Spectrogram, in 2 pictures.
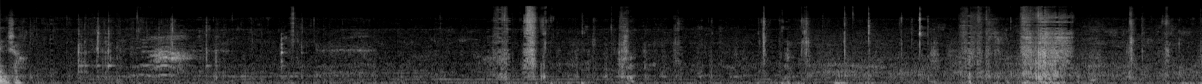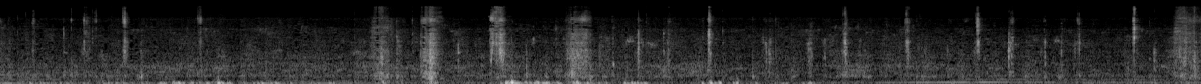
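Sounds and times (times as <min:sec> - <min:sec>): noodles slurped and chewed: 0:04.8 - 0:14.5, 0:15.4 - 0:24.0.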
